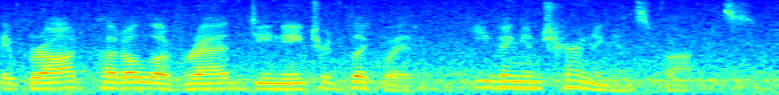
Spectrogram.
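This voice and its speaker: Measured man narrating over clear background ambience. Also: mid-range voice, noisy background. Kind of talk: scripted story narration.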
